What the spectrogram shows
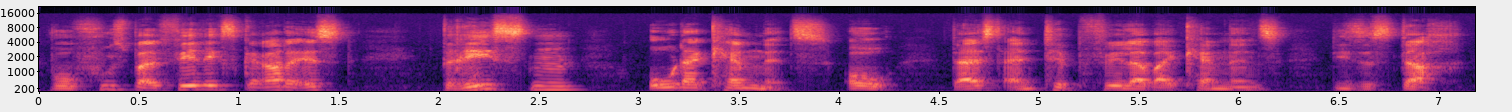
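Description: Slow, clear male German teacher. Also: mid-range voice. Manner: slow, clear, repeats words for learners; lively, with quiz questions to viewers. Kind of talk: online German lesson.

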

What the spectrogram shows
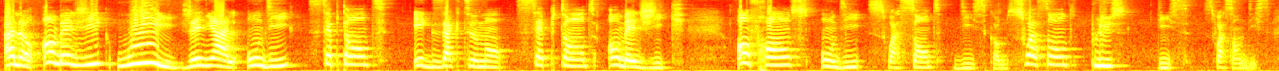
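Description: A woman teaching pronunciation in a live-stream lesson, saying words slowly and clearly, repeating drills and greeting viewers in the chat. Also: high-pitched, lively intonation, a little mellow. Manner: slow, deliberate pronunciation drills with repeated examples. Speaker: French teacher.

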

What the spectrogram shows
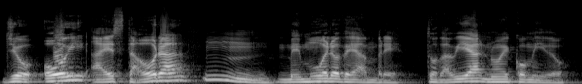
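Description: A male teacher leads a live online lesson at an unhurried pace, in a mid-range voice. He stretches out each example phrase slowly for the learners, then breaks into lively exclamations. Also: mid-range voice. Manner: slow, drawn-out model phrases, lively exclamations. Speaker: Spanish teacher.

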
